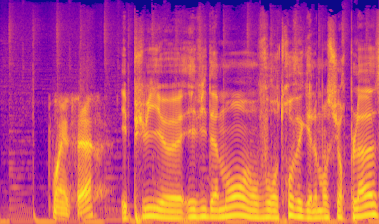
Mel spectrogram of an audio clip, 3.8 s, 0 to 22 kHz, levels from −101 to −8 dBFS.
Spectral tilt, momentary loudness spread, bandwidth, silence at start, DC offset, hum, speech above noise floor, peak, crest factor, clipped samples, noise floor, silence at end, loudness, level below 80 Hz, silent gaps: -4.5 dB/octave; 5 LU; 18.5 kHz; 0 s; 0.2%; none; 20 dB; 0 dBFS; 14 dB; under 0.1%; -34 dBFS; 0 s; -14 LUFS; -36 dBFS; none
